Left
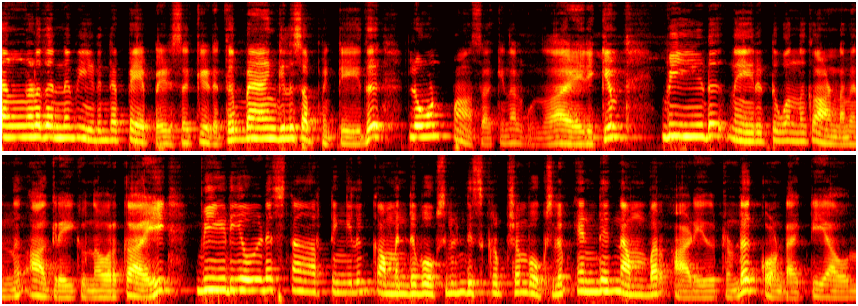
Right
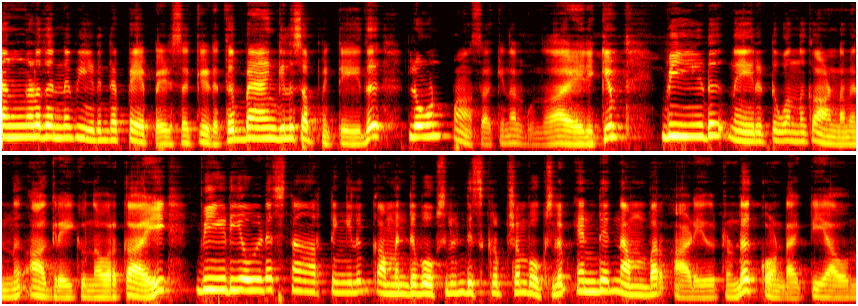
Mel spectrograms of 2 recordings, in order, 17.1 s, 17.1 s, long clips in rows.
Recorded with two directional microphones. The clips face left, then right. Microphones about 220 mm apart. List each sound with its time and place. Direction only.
0.0 s speech: 25° right (ahead or behind)
5.5 s speech: 30° right (ahead or behind)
